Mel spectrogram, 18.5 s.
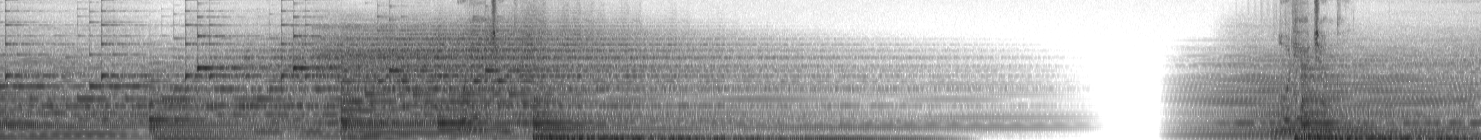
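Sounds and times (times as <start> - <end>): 
inspiring beautiful cinematic music: 0.0 - 11.9, 15.5 - 18.4.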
